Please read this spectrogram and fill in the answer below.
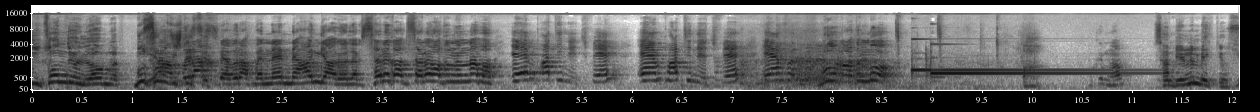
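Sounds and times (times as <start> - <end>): two-tone doorbell chime: 8.8 - 11.6.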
